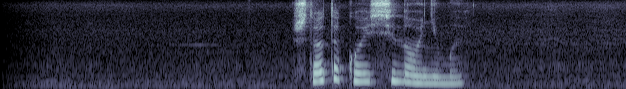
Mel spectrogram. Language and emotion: Russian, neutral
